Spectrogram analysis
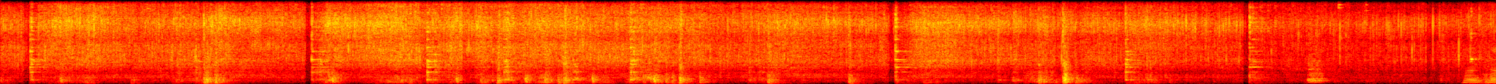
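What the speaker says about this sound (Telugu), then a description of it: "మసాలాలన్నీ పట్టినదాకా కలుపుకొని" Mutton curry masala is stirred in a hot pan, with continuous sizzling and frying and repeated scraping strokes of the spoon, close and steady with no talking.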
